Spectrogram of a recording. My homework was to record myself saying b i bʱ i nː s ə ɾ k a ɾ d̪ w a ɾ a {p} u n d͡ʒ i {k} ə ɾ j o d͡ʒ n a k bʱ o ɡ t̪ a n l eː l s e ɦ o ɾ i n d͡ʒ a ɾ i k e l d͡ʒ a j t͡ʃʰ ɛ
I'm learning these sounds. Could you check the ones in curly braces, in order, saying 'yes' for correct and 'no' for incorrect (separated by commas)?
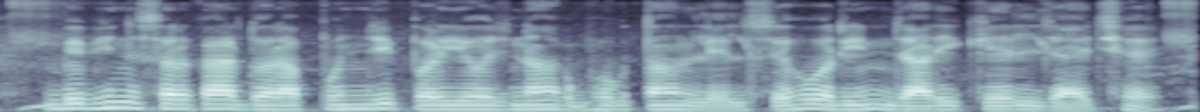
yes, no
